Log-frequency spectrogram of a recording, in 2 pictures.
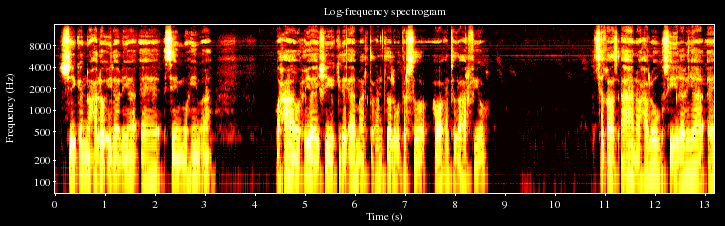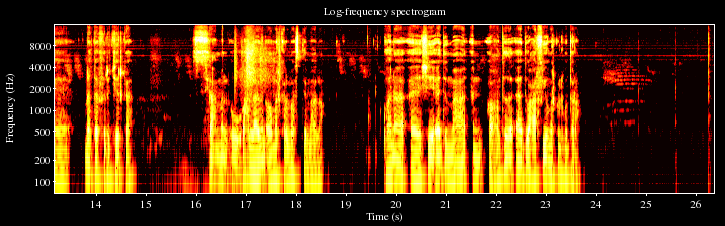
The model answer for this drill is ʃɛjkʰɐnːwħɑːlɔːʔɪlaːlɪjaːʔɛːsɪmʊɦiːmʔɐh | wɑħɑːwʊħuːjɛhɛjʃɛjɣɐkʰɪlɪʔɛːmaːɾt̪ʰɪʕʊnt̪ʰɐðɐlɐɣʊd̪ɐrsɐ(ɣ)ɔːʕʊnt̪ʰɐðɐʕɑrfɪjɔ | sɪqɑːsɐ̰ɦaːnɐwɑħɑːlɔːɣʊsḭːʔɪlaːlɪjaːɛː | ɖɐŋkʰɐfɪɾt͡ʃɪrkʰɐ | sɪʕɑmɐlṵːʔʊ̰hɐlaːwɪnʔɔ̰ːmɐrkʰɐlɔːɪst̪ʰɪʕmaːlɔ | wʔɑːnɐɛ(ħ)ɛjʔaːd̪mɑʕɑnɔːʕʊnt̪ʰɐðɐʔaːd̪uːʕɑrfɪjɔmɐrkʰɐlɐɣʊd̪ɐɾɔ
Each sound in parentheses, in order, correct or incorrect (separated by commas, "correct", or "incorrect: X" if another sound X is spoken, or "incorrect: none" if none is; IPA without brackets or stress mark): incorrect: ð, incorrect: ʃ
